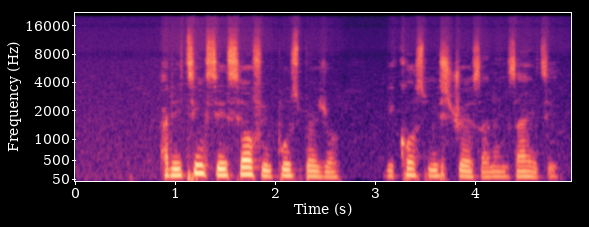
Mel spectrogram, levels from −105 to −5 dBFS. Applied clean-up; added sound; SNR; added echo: none; none; none; none.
